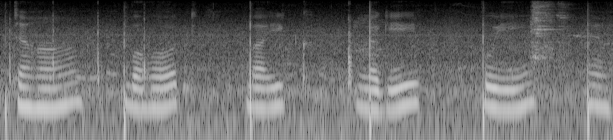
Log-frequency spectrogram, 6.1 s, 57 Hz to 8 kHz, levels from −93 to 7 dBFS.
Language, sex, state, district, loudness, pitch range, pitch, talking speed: Hindi, female, Punjab, Pathankot, -21 LUFS, 170-190 Hz, 180 Hz, 60 wpm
